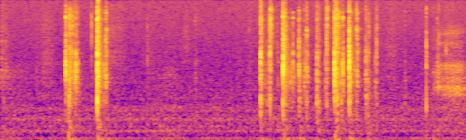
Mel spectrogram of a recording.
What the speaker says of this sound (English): Got to get my typing back together.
